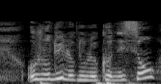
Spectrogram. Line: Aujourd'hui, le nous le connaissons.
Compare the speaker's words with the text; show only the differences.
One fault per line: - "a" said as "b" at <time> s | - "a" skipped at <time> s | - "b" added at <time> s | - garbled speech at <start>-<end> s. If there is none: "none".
none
